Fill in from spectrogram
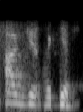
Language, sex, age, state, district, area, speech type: Odia, female, 60+, Odisha, Gajapati, rural, conversation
